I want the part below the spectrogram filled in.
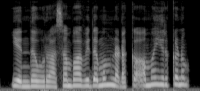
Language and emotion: Tamil, fearful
